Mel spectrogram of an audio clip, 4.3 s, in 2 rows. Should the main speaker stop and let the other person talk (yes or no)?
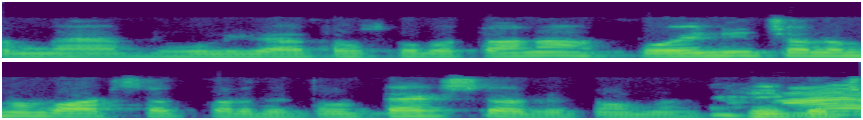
yes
